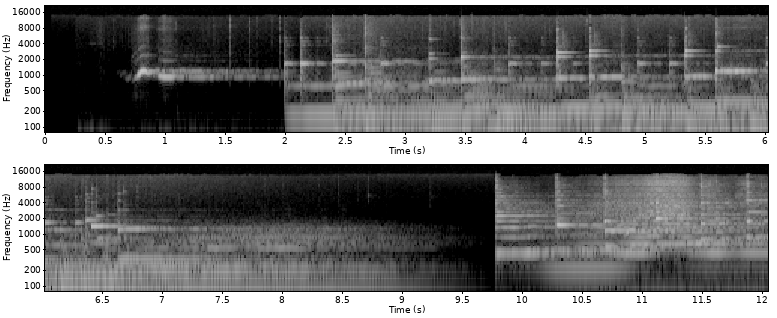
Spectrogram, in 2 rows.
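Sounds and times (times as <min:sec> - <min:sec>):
whistled note swooping up: 0:10.0 - 0:12.0.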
